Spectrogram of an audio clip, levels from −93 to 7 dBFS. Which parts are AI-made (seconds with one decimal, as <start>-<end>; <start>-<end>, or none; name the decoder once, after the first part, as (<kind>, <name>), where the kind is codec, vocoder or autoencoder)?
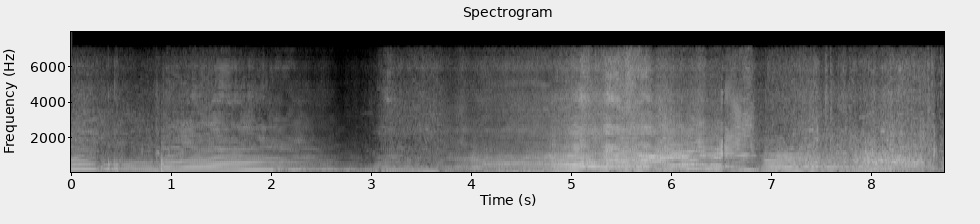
2.0-2.9 (vocoder, WaveNeXt); 3.7-6.5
